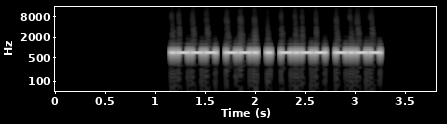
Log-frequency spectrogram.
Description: Morse code, heard as a keyed tone, about 36 wpm, 690 Hz. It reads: JGEYY
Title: Code Groups - 5 Letters - 35wpm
